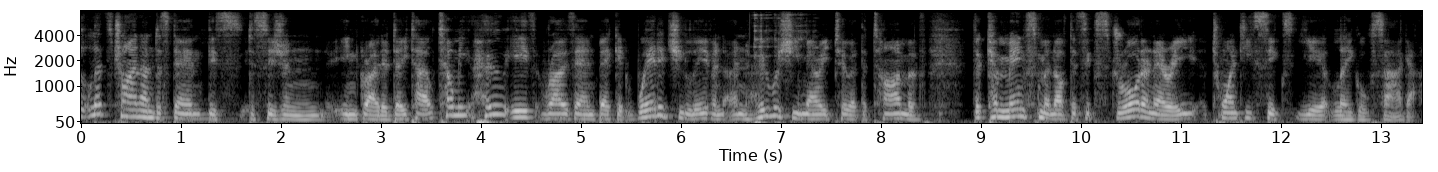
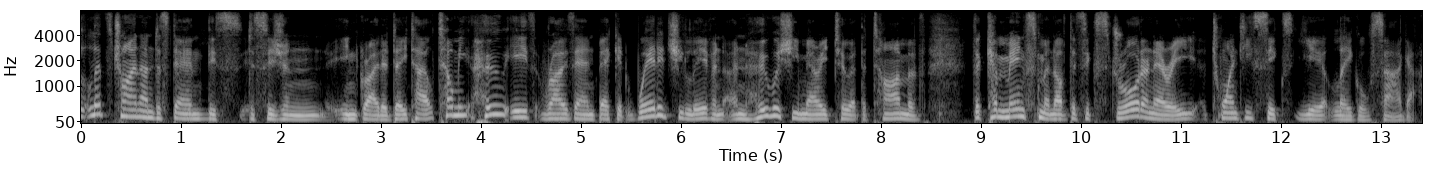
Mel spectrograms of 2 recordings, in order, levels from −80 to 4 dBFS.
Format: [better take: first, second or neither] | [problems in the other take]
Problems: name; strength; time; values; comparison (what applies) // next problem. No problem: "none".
second | noise reduction (neural separator model SepFormer DNS4)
